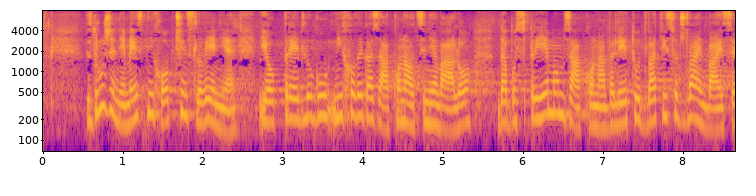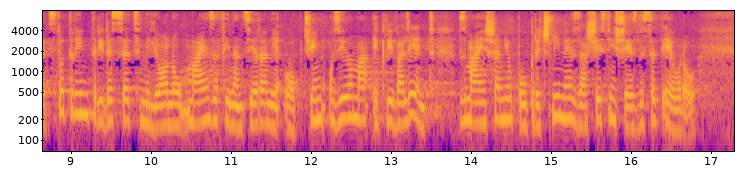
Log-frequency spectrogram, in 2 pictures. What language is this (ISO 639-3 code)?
slv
